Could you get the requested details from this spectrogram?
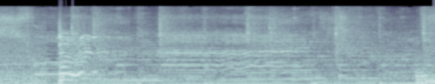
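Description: Music with singing and steady low bass and drums throughout; no animal voice can be picked out.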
